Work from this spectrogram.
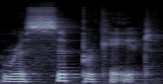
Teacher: So one thing to watch out for is if we have something like reciprocation, an Asian word will be stressed on the A. In reciprocate, we still have the clear A, but we don't want to stress it.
